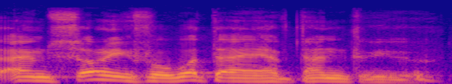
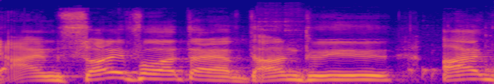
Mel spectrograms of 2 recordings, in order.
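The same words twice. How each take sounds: First: Put-on German accent. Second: Mock German accent, a little higher. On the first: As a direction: apologise like a hammy German elder. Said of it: "this is a German accent". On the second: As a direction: plead in a hammy German voice. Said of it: "This is a German accent".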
